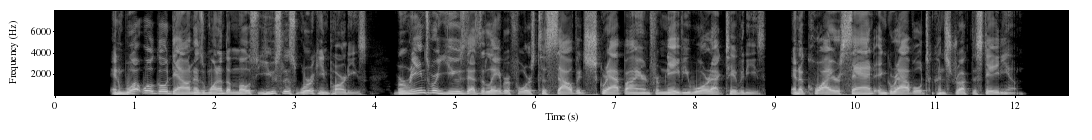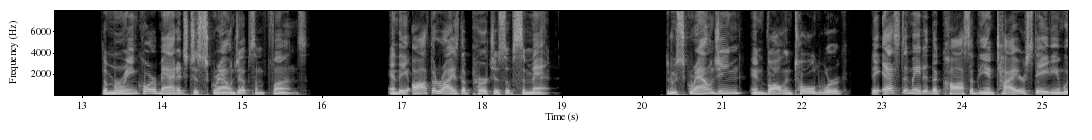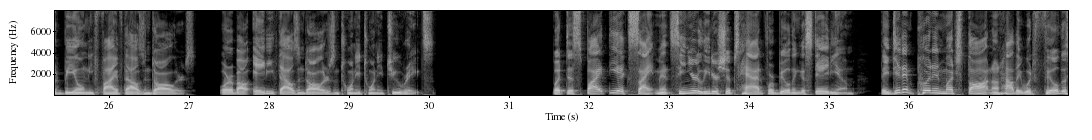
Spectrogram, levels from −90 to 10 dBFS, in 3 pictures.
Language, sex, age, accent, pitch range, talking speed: English, male, 30-49, American, 115-155 Hz, 155 wpm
